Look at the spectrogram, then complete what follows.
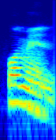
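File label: "fomen", Malay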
